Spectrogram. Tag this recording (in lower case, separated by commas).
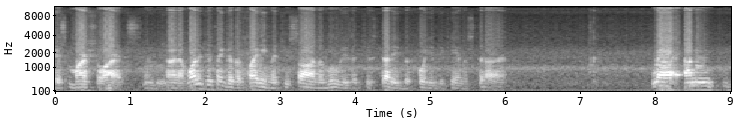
speech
